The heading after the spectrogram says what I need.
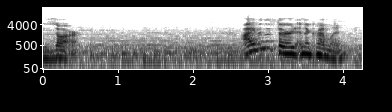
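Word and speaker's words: tsar: word caesar and that t-s-a-r is pronounced with a z zar ivan iii and the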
